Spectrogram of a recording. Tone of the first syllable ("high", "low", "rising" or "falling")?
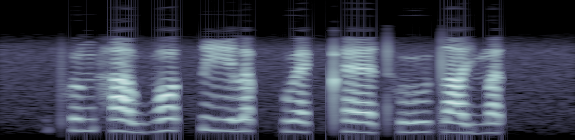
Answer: rising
